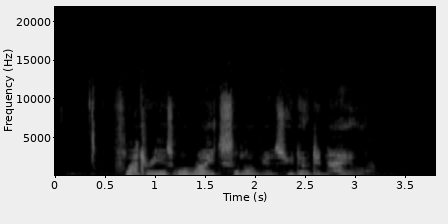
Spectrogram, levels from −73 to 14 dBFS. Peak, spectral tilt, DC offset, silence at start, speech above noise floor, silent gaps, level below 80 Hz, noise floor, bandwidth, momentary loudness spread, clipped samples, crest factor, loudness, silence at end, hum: -18 dBFS; -3 dB/octave; under 0.1%; 0.35 s; 31 dB; none; -60 dBFS; -70 dBFS; 16.5 kHz; 11 LU; under 0.1%; 22 dB; -38 LUFS; 0.6 s; none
